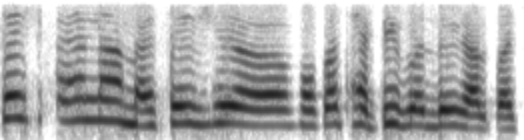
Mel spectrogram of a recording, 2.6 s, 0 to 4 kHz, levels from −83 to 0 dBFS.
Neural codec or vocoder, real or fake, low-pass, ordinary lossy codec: none; real; 3.6 kHz; none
